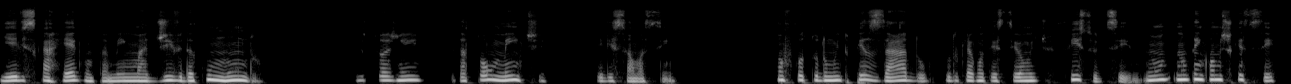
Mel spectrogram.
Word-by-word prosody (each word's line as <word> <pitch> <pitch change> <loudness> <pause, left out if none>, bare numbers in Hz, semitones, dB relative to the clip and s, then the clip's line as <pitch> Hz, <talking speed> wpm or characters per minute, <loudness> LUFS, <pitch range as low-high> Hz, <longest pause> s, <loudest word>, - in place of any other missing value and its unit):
E 170 +1 +2
eles 180 -1 +1
carregam 175 0 -1
também 155 +2 0
uma 165 -1 +3
dívida 170 +3 0
com 220 - -1
o 215 - +8
mundo. 180 -6 +5 0.9
Pessoas 185 0 -5
em 200 +1 +2 0.4
atualmente 195 -2 +1 0.5
eles 160 -2 -7
são 70 -1 -4
assim. - - -10 1.0
Então 205 - +3
ficou 200 +1 -3
tudo 190 0 -2
muito 190 +1 +2
pesado, 175 -5 -2
tudo 175 0 -9
que 180 - -7
aconteceu 165 -1 -2
é - - +3
muito 170 +1 -1
difícil 215 -9 -3
de 130 - -14
ser. - - -8
Não 200 +4 +3
não 220 0 +6
tem 230 0 +4
como 220 0 +3
esquecer. 210 -6 -4
180 Hz, 155 wpm, -23 LUFS, 165-195 Hz, 1.0 s, o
